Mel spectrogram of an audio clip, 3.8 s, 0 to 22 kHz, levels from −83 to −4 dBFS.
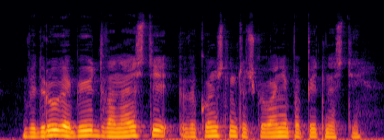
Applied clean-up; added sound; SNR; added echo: none; none; none; none.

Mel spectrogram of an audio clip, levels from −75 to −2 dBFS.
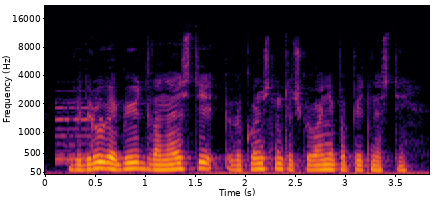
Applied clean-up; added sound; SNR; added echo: none; Piano; 13 dB; none.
